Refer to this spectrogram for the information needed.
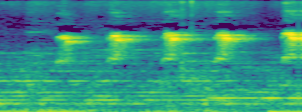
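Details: Young bar-winged prinia, three months old, giving mriwik nembak notes: five short buzzy high notes spaced about every half second over a faint low hum.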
